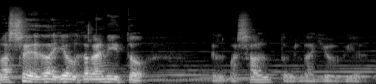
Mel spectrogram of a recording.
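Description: Over music in the background, a man with a medium pitch talks at a very slow pace with very wide pitch swings. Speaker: poetry reciter. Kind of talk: poetry reading.

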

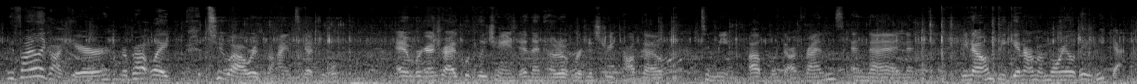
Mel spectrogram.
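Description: Over loud background noise, a woman talks at a fairly quick pace in a dry sound with no echo. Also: ordinary pitch variation. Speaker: vlogger. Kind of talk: casual vlog chat. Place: street. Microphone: phone near.

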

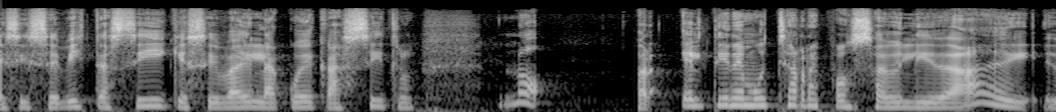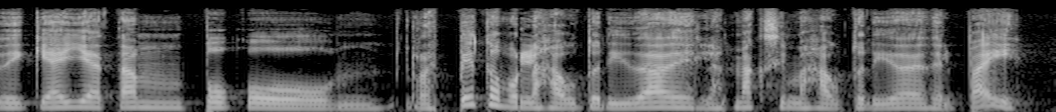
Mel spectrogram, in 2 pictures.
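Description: Very clean, with a silent background, this recording features a woman with an ordinary speaking voice. Her pitch is fairly low, with ordinary pitch variation. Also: moderate pace. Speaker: radio host. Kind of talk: casual chat. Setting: studio.

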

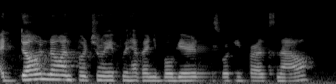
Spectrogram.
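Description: Over light background noise, a woman speaks at a fairly low pitch with fairly even intonation. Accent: Polish. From Poland, small mountain town in the Tatras; Poland. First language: Polish. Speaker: space industry executive; guest. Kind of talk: online conference presentation and Q&A. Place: home room. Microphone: video call.

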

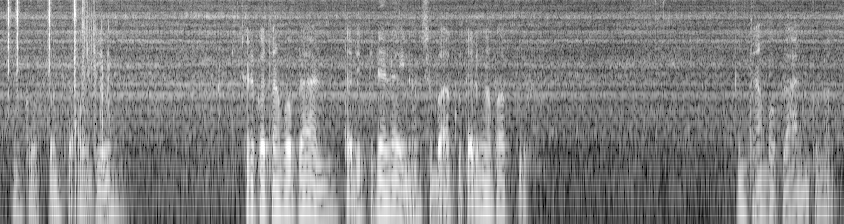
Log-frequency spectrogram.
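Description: A man talks at a very fast pace in a fairly low pitch, with long, frequent pauses. Noticeable background noise sits under the recording. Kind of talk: casual gameplay commentary. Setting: cheap microphone. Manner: chatty, lively.

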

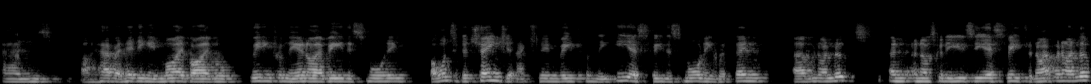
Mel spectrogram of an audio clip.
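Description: The delivery is monotone and flat at a fairly quick pace. The background is quiet. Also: man. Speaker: pastor. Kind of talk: sermon. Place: church.

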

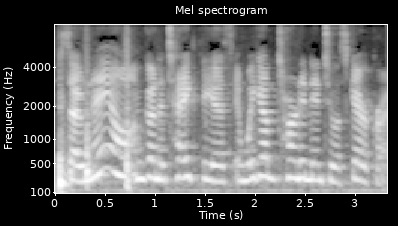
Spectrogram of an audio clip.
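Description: A woman with a Southern US accent, high pitch and ordinary pitch variation, at a moderate pace over light background noise. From Mississippi. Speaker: crafter; craft live streamer. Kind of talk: live craft tutorial. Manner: casual. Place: home room. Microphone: phone near.

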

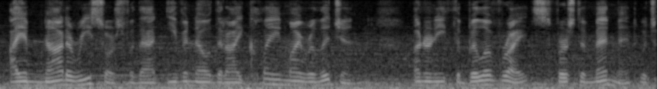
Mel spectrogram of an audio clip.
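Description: Speech comes at a moderate pace with a dry sound with no echo and noticeable background noise. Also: man. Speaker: speaker. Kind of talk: monologue to camera. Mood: earnest, somewhat aggrieved. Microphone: phone near.

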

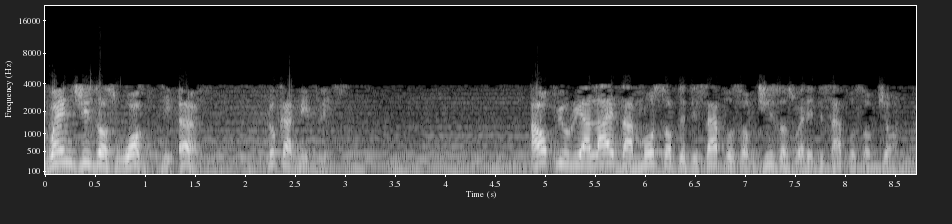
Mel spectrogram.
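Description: Music plays behind a man whose loudness swings widely and whose speech has long, frequent pauses. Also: moderate pace. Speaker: preacher. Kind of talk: sermon to a congregation. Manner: emphatic, engaging the audience with questions.

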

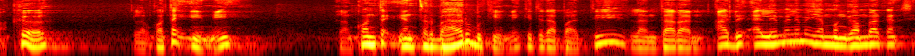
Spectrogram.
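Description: A man speaks very fast at a fairly high pitch, his tone dark and mellow with vocal fry. His pitch swings very widely. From Malaysia. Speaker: president of a writers' federation; panelist. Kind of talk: panel discussion. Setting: hall with audience. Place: hall. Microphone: handheld.

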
